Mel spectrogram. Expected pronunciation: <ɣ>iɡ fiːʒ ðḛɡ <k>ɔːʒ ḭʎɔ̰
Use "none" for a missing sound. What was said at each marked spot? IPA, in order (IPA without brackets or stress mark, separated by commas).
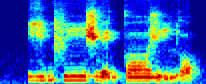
ɣ, k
